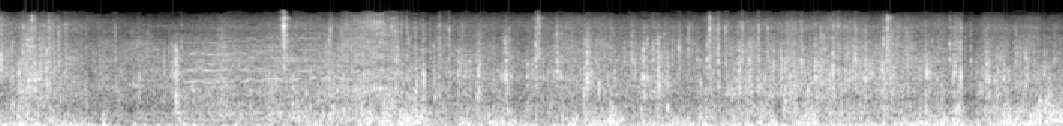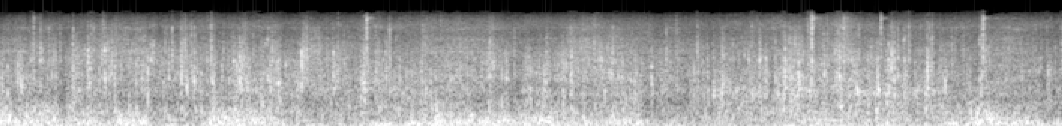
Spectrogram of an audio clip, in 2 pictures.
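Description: Mountain bike rolling fast down a dirt forest trail: tyre noise over the dirt, with frequent small clicks and rattles from the bike. Wind buffets the microphone with a low rumble throughout.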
